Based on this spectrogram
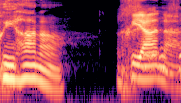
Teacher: words starting with R in Portuguese do not get rolled like they do in Spanish. They make a kh sound, almost like an Afrikaans G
